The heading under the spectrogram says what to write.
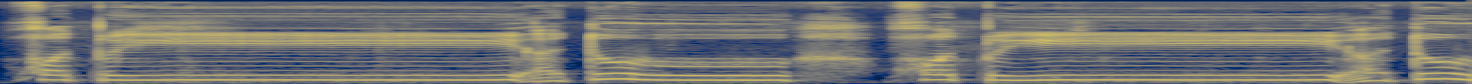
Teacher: الٹا پیش ہے اس کو ہم 2 حرکت لمبا کریں گے۔ یہاں پہ جو مد ہے مد کو 4 حرکت لمبا کریں گے ، خطیئتہ خطیئتہ، ہا کو اوپر الٹی پیش ہے 2 حرکت · اس کی مد کی حرکت کو 4 حرکت لمبا کریں گے، اور جو ہا کے اوپر الٹا پیش ہے اس کو ہم 2 حرکت لمبا کریں گے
